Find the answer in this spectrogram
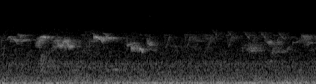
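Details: Red-vented bulbul singing among wildflowers during a short birding trip, giving bright, bubbly warbled phrases in quick succession, the first loud and clear and later ones softer, with faint low rumble behind.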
